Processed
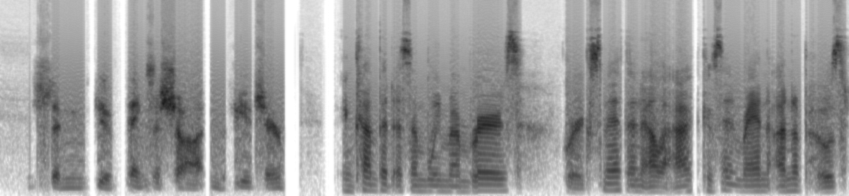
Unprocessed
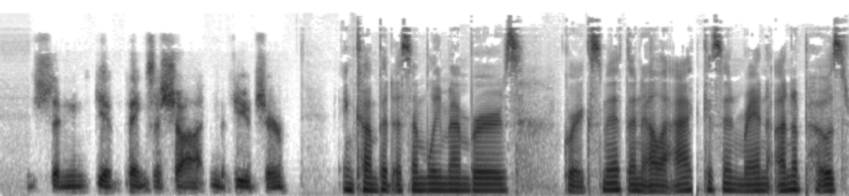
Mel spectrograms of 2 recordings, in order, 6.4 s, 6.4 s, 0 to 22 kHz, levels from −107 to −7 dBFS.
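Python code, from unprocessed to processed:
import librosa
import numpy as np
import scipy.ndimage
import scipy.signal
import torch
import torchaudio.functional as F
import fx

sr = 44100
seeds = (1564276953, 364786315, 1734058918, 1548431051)

p1 = fx.pitch_ramps(x, sr, semitones=-3.5, every_ms=896)
p2 = fx.schmitt(p1, sr, flips_db=-32.0)
p3 = p1 + (p2 * librosa.db_to_amplitude(-12.0))
p4 = scipy.signal.sosfilt(scipy.signal.butter(2, 1500.0, 'highpass', fs=sr, output='sos'), p3)
p5 = fx.high_shelf(p4, sr, hz=6100.0, db=-6.5)
p6 = fx.quant_dither(p5, sr, seeds[0], bits=12, dither='none')
y = p6 * librosa.db_to_amplitude(7.5)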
